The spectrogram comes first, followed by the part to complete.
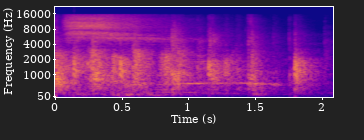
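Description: Studio audience clapping, fading away over about two seconds.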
